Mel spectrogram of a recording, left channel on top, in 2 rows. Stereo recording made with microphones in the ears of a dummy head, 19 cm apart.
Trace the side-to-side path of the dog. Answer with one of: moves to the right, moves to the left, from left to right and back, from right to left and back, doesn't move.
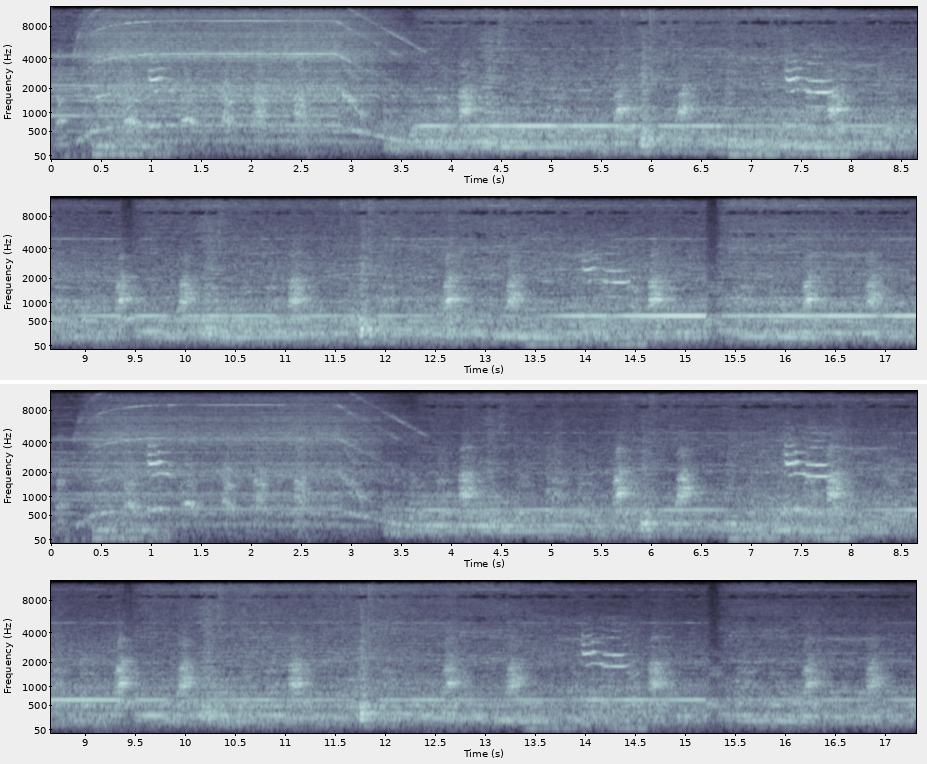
from left to right and back.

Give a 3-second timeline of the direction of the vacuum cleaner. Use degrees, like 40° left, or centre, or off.
40° left, 40° left, 10° left, 20° right, 10° left, 40° left.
